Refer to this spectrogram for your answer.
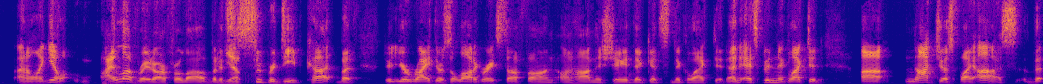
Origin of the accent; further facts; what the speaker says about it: Saskatchewan, Canada; now in Las Vegas, United States; Well, I grew up in Saskatchewan. We never had a national or never had a provincial team.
